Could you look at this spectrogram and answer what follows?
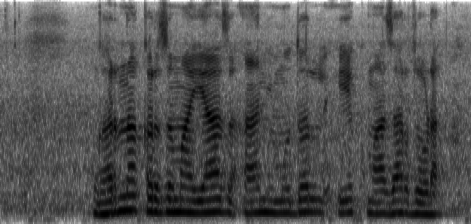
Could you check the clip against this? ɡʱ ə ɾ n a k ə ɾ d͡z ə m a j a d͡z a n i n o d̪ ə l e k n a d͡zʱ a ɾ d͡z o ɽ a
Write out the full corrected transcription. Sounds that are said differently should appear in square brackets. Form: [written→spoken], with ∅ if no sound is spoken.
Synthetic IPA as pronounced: ɡʱ ə ɾ n a k ə ɾ d͡z ə m a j a d͡z a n i [n→m] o d̪ ə l e k [n→m] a d͡zʱ a ɾ d͡z o ɽ a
